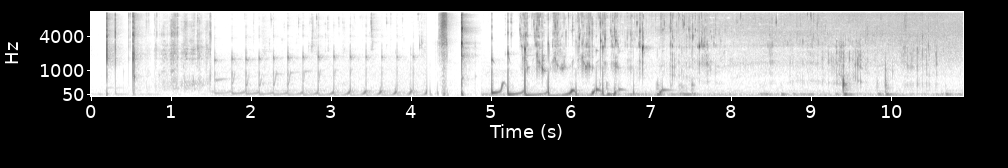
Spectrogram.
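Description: A few sharp clicks as a tonic bottle opens, then rhythmic glugging as liquid pours, and a steady fizzing hiss of tonic pouring into a glass of gin and tonic with rising splashy tones. No one speaks.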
